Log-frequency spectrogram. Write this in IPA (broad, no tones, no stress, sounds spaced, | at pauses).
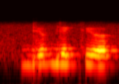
ɡʲ ə ɡ e kʲ ə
